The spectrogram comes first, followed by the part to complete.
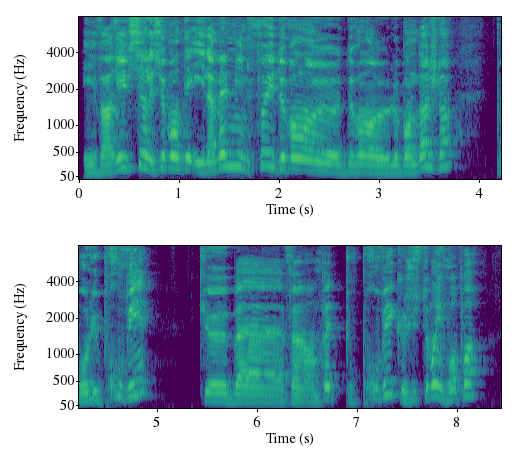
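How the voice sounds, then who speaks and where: A young man giving excited reaction commentary on videos, joking and exclaiming in disbelief. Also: a little high, brisk.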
